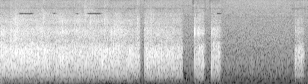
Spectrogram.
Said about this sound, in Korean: 우리 박수 한번 쳐주세요. 축복의 박수.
